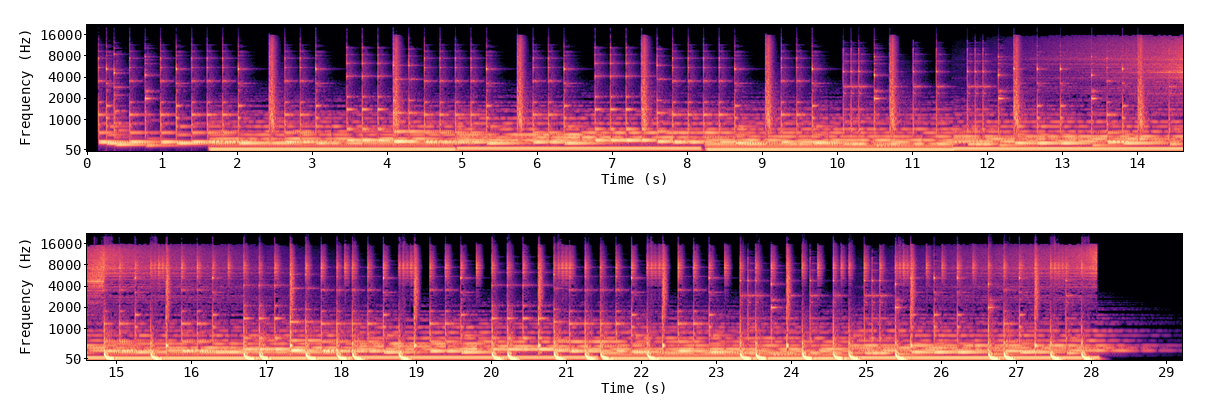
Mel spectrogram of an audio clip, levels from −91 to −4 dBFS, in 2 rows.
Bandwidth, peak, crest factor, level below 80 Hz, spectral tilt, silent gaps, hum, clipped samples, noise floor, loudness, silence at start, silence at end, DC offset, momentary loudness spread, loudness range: 16 kHz; 0 dBFS; 10 dB; -14 dBFS; -5.5 dB/octave; none; none; 0.2%; -42 dBFS; -12 LUFS; 0.15 s; 0.65 s; under 0.1%; 6 LU; 4 LU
